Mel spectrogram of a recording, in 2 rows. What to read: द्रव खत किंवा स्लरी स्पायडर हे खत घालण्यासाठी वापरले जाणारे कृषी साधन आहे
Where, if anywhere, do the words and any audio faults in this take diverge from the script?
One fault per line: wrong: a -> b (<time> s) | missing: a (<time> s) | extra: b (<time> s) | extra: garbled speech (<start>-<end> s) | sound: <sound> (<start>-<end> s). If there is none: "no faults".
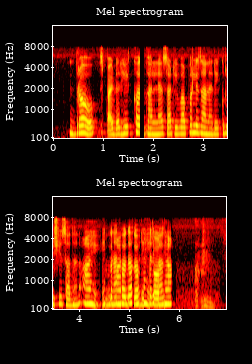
missing: खत किंवा स्लरी (0.8 s)
sound: dropout (1.7-1.8 s)
extra: garbled speech (4.4-5.9 s)
sound: throat clearing (6.3-6.8 s)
